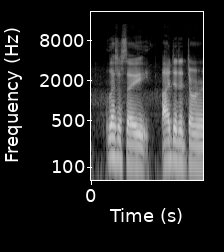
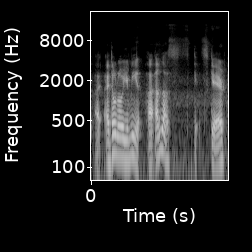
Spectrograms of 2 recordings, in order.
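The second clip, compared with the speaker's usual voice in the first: stuttered, defensive protest; nervous stutter. Acted. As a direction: trip over the first words, halting before the key one. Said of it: "The Bakugo I knew never stuttered".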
